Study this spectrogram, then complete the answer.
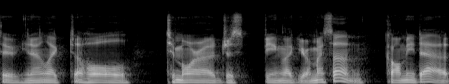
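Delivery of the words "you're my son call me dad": ordinary talk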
